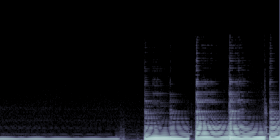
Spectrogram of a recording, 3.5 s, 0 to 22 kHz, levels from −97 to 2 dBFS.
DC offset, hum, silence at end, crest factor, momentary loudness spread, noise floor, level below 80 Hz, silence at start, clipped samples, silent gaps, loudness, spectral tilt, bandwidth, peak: under 0.1%; none; 0 s; 16 dB; 20 LU; -47 dBFS; -60 dBFS; 0 s; under 0.1%; none; -24 LUFS; -6.5 dB/octave; 9.8 kHz; -10 dBFS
